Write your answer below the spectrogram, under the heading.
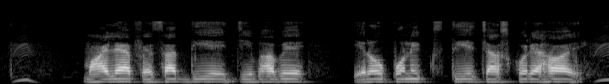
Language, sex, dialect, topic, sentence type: Bengali, male, Jharkhandi, agriculture, statement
